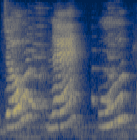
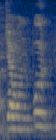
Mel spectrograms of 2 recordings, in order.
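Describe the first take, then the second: First: Jaunpur stretched very slowly with a slight laugh; slow sounding out. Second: Said in the usual way. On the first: Shown as a demonstration. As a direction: draw out Jaunpur for the class. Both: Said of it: "आप भी बेटा साथ साथ बोलेंगे".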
